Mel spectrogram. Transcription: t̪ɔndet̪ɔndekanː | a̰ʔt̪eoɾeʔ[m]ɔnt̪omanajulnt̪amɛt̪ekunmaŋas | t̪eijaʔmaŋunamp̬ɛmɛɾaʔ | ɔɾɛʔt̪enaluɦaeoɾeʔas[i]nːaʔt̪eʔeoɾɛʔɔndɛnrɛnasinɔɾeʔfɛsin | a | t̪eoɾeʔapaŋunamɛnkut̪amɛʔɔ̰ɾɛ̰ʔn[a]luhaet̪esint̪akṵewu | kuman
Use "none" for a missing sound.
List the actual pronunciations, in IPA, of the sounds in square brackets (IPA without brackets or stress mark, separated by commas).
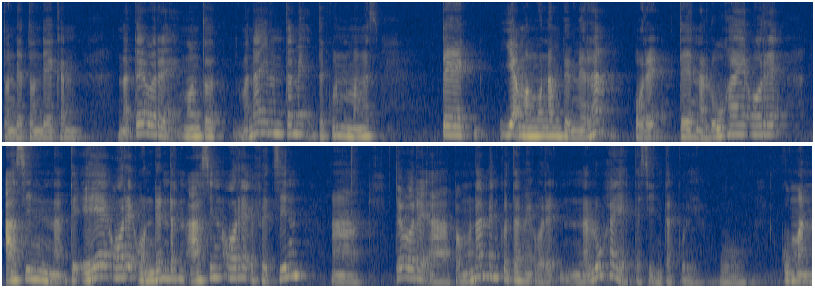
ŋ, i, a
